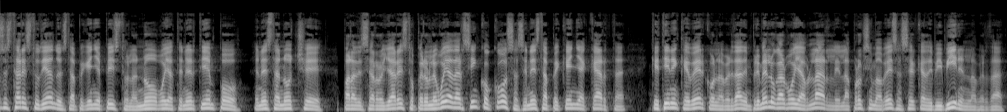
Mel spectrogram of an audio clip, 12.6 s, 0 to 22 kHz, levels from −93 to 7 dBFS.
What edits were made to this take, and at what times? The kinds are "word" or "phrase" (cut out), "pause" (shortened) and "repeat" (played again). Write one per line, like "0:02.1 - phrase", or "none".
none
